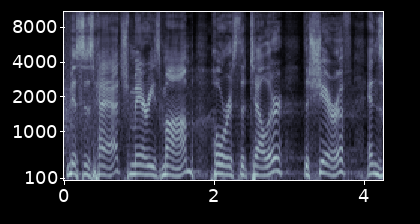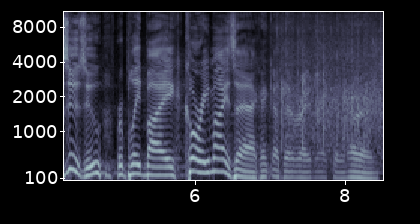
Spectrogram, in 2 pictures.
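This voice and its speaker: Slow-spoken, high-voiced male announcer, noisy crowd. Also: expressive. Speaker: announcer reading cast credits at a live show. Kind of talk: live stage announcing. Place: live venue with an audience. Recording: noisy live audience recording.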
